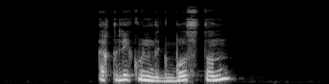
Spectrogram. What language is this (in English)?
Kabyle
